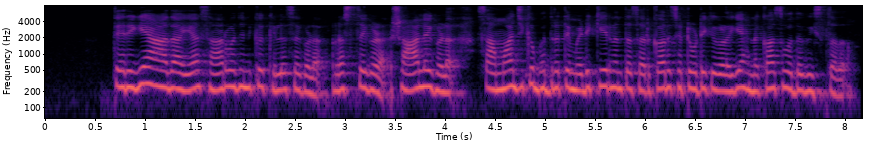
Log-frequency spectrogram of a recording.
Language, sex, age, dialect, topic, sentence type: Kannada, female, 41-45, Dharwad Kannada, banking, statement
